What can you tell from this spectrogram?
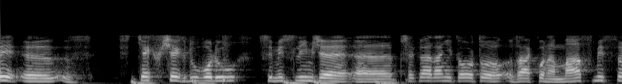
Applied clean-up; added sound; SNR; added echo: neural mask model DeepFilterNet 3.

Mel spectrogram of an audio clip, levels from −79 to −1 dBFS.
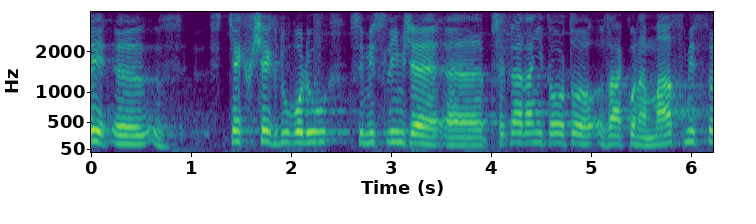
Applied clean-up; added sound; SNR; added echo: neural separator model SepFormer DNS4.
